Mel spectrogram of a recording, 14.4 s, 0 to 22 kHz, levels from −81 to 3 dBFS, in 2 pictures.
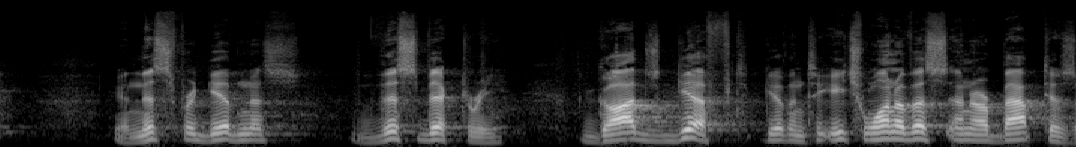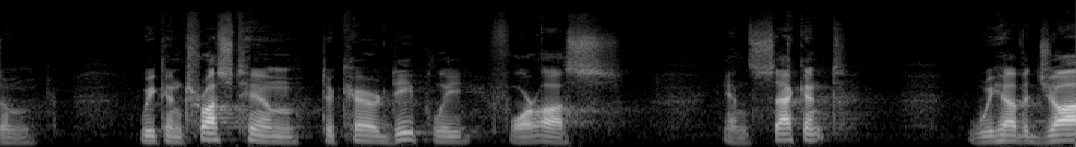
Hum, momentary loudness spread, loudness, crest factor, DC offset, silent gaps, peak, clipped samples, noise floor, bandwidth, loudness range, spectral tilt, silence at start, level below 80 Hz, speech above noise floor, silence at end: none; 19 LU; -24 LUFS; 24 dB; under 0.1%; none; -2 dBFS; under 0.1%; -58 dBFS; 16.5 kHz; 7 LU; -3.5 dB/octave; 0.8 s; -76 dBFS; 34 dB; 0 s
